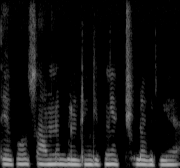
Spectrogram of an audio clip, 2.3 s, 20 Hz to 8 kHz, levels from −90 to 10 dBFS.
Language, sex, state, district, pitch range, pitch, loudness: Hindi, female, Uttar Pradesh, Jyotiba Phule Nagar, 210-225 Hz, 220 Hz, -28 LUFS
